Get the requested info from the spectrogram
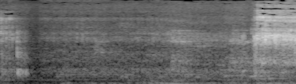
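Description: Phone speaker playing a sink-drain cleaning clip: a faint hiss that slowly grows, then a loud rush of water into the drain starts right at the end.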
